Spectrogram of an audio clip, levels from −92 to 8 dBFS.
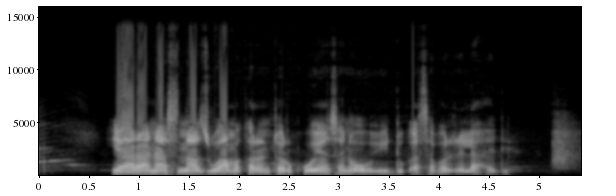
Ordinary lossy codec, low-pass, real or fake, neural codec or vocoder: none; 14.4 kHz; real; none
